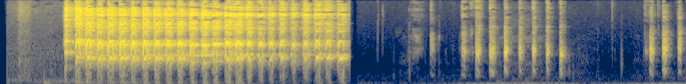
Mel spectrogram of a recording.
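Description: A dolphin gives a long, rapid buzzing train of clicks, then shorter pulsed squeaky bursts.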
